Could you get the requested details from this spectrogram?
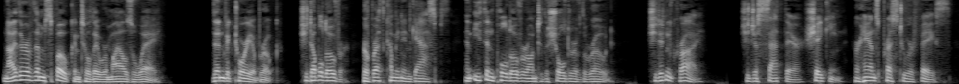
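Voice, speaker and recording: A man narrating a scripted dramatic story in an even, measured way. His voice is low and husky. The recording is dry and close, with no room sound. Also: dry recording.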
